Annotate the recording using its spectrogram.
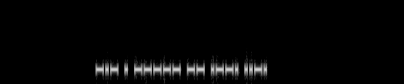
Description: Morse code, heard as a keyed tone, about 51 wpm, 700 Hz. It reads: KE0MPF
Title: USA Call Signs - 6 Characters - 50wpm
